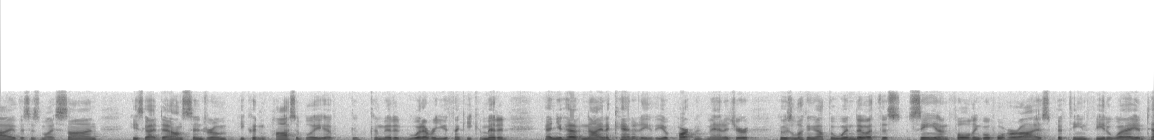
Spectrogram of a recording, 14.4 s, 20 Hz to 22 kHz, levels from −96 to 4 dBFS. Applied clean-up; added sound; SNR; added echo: none; none; none; none.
